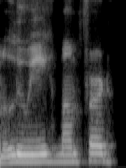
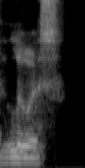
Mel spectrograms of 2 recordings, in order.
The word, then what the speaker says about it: Lewis Mumford: I've heard people call him Louis Mumford, but it's spelled Lewis, so I'm gonna say Lewis.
